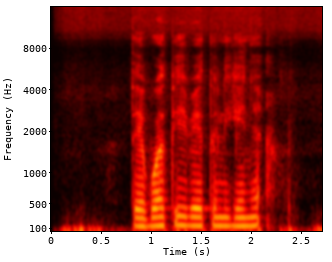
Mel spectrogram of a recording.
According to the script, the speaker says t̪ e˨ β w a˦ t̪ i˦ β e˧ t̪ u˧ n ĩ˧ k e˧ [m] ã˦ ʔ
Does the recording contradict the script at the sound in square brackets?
yes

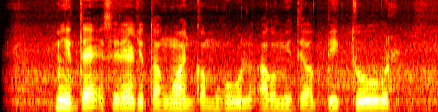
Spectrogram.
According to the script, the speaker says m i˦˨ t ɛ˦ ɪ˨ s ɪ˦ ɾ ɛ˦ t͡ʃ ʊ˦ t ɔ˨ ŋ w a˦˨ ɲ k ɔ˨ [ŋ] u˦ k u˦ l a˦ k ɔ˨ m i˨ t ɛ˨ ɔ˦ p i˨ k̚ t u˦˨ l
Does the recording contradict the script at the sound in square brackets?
yes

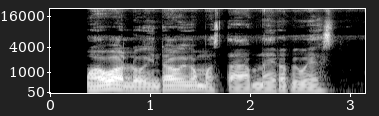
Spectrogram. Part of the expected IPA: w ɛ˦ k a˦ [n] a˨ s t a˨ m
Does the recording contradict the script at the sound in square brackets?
yes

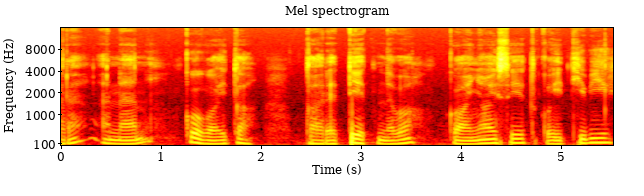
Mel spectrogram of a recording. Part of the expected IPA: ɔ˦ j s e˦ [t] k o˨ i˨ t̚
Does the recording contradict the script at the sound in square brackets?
no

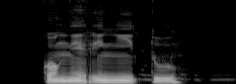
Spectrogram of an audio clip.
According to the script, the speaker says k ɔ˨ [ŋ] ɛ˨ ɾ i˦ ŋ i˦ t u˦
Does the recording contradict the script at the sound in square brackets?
no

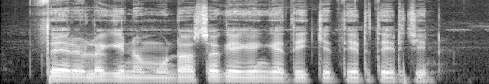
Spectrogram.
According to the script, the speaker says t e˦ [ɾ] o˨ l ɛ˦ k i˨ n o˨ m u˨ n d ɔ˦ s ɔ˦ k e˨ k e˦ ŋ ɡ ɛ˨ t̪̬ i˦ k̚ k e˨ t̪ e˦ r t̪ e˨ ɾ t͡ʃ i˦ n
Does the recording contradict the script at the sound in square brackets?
no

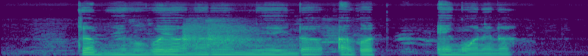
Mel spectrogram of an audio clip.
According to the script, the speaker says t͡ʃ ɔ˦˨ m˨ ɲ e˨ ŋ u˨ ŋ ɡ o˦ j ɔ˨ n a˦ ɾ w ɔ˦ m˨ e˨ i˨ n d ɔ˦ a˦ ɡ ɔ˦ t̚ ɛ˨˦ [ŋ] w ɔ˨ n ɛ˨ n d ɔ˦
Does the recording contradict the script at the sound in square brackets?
no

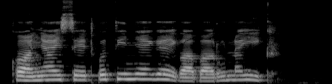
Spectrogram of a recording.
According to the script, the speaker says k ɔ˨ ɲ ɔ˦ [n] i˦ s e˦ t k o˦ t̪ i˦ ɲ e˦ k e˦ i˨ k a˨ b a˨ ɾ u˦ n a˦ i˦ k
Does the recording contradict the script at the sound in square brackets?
yes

